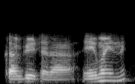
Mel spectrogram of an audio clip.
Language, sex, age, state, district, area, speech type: Telugu, male, 18-30, Telangana, Yadadri Bhuvanagiri, urban, conversation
